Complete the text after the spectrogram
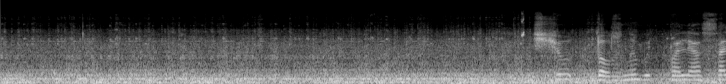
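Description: A vehicle drives steadily along a road.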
